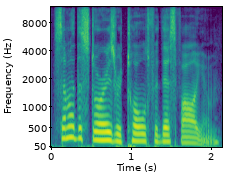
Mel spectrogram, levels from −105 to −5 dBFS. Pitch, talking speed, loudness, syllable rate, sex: 175 Hz, 250 wpm, -16 LUFS, 6.3 syllables/s, female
